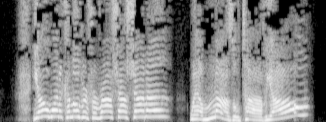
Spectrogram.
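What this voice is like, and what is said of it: Exaggerated Southern Charleston accent. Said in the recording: “I turned up the accent ... with the Charleston accent turned on high”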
